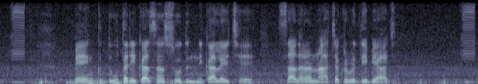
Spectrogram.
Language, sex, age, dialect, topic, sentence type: Maithili, female, 36-40, Bajjika, banking, statement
